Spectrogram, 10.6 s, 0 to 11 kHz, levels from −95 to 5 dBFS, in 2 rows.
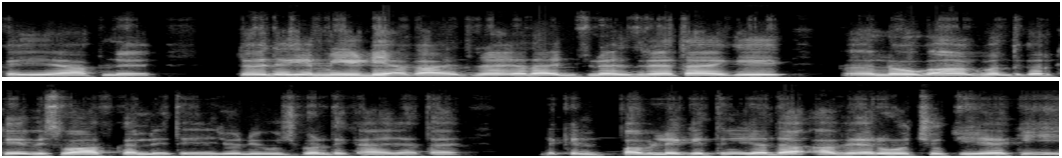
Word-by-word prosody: कही 105 - -1
है 110 - +2
आपने। 100 -2 -3 0.5
तो 195 +1 +3
देखिए, 190 +1 +5
मीडिया 150 +3 +3
का 165 0 +3
इतना 150 0 -1
ज़्यादा 140 +1 +4
इन्फ्लुएंस 135 0 0
रहता 120 0 +2
है 120 0 +3
कि 130 +2 +3 0.4
अ, - - -7
लोग 135 +3 +2
आँख 140 +2 +2
बंद 140 0 -2
करके 140 +1 0
विश्वास 130 -1 0
कर - - -1
लेते 95 -2 -7
हैं, 95 - -8
जो 105 +1 -2
न्यूज़ 105 -1 -7
पर 105 - -1
दिखाया 95 0 -6
जाता 95 +1 -9
है, 95 - -6 0.5
लेकिन 160 - -7 0.2
पब्लिक 140 +2 +1
इतनी 145 0 -4
ज़्यादा 140 +1 +3 0.2
अवेयर 150 +6 0
हो 120 - +1
चुकी 120 - -5
है 115 - +4
कि 215 - -7
130 Hz, 210 wpm, -13 LUFS, 110-145 Hz, 0.5 s, देखिए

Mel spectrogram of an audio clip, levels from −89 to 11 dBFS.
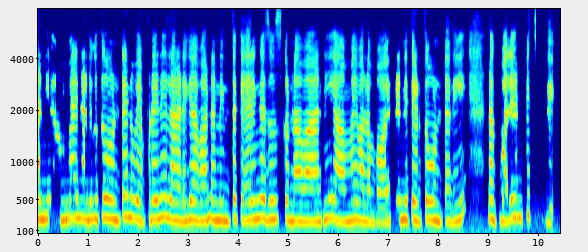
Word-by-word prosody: అని 245 0 +4
ఆ - - -8
అమ్మాయిని 255 +2 0
అడుగుతూ 245 +2 0 0.2
ఉంటే 235 +4 +1
"నువ్వెప్పుడైనా 245 +1 -1
ఇలా 240 -2 +3
అడిగావా? 225 0 +1
నన్నింత 230 -1 +1 0.2
కేరింగ్‌గా 245 +2 0
చూసుకున్నావా?" 220 -3 +1
అని 235 +3 -3 0.2
ఆ - - +4
అమ్మాయి 230 +2 -1
వాళ్ళ 215 -1 0 0.2
బాయ్ 200 +2 -1
ఫ్రెండ్‌ని 240 -1 +1
తిడుతూ 230 +1 +1
ఉంటది. 215 +1 -2 0.6
నాకు 235 -4 +2
భలే 240 +4 +3
అనిపించింది. 240 -7 -7
235 Hz, 125 wpm, -19 LUFS, 220-245 Hz, 0.6 s, అని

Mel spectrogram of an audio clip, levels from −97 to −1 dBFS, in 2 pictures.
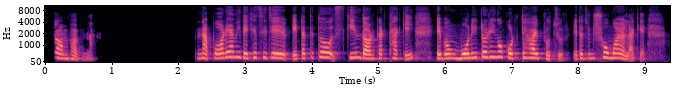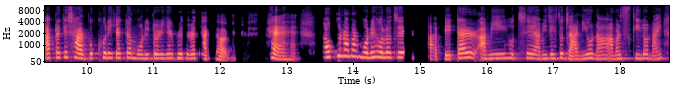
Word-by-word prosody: সম্ভব 235 -6 -1 0.2
না। - - -13 1.7
না - - +5
পরে 265 +3 +2
আমি 315 0 -1
দেখেছি 275 +2 -1
যে 275 - +2 0.3
এটাতে 260 +5 -4
তো 310 - +1 0.3
স্কিল 280 +1 -3
দরকার 235 +1 +1
থাকেই, 235 -1 -3 0.4
এবং 245 +1 +2 0.2
monitoring 285 +5 +3
ও - - -2
করতে 260 +1 +3
হয় 265 -1 +5
প্রচুর। 200 -3 -7 0.2
এটার 240 +3 -2
জন্য 245 +1 -7
সময়ও 270 -3 +2
লাগে। - - -8 0.5
আপনাকে 285 +3 0
সার্বক্ষণিক 265 +1 +3
একটা 275 +2 -2
monitoring 240 +1 -1
এর 250 - -1
ভেতরে 245 -1 +1
থাকতে 220 +3 -1
হবে - - -4 0.6
হ্যাঁ, 225 -8 +6
হ্যাঁ। 180 - -11 0.4
তখন 315 +5 +3
আমার 360 -1 +2
মনে 290 +1 +4
হল 295 -1 +4 0.2
যে - - +3 0.5
আ - - 0 0.2
বেটার 260 +7 +3 0.2
আমি 230 +1 -2 0.2
হচ্ছে 245 +2 -8 0.2
আমি 220 +1 -4
যেহেতু 240 +2 0
জানিও 210 +4 0
না - - -1 0.2
আমার 220 +2 -2
স্কিল 230 0 -6
ও - - -3
নাই। 205 - -3
255 Hz, 155 wpm, -26 LUFS, 235-275 Hz, 1.7 s, হ্যাঁ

